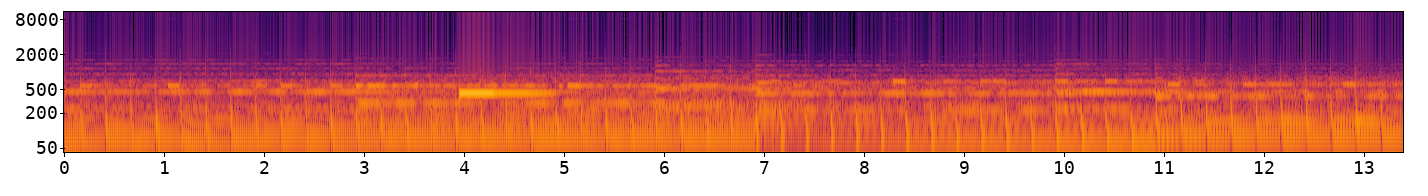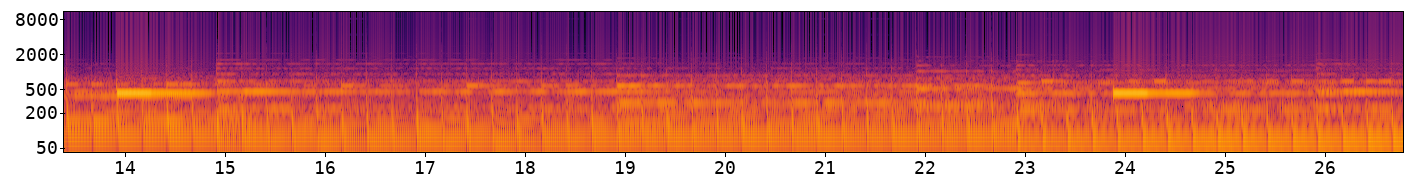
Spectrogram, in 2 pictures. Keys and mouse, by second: 0.5 z, 0.9 c, 1.2 right click, 1.5 click, 2.3 a, 2.5 click, 2.5 z, 3.5-5.9 drag, 5.8 right click, 6.2 KP_1, 6.4 z, 6.9 e, 7.3 click, 8.4 click, 9.5 right click, 9.8 click, 10.5 right click, 10.9 e, 11.3 click, 11.8 click, 12.7-14.0 drag, 13.7 z, 14.0 middle click, 14.0 z, 14.2 z, 14.4 click, 14.8 right click, 15.3 click, 16.1 ctrl+z, 16.4 KP_1, 16.9 click, 19.7 right click, 20.2 click, 21.3 c, 21.6 right click, 21.7 KP_3, 22.6 click, 22.7 right click, 23.2 KP_3, 23.5 click, 24.7 c, 25.3 right click, 25.7 ctrl+z, 26.0 c, 26.4 right click, 26.6 click.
